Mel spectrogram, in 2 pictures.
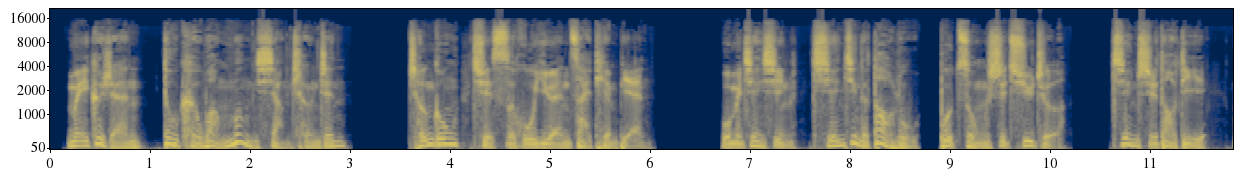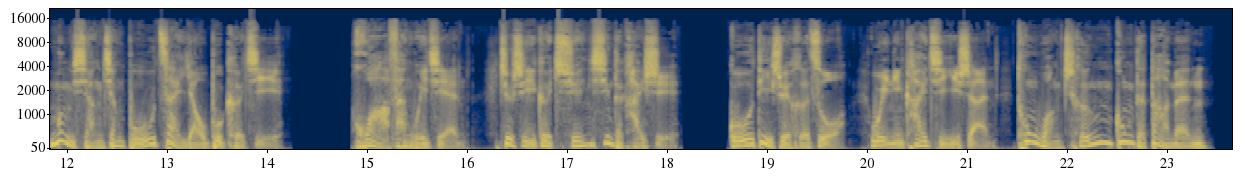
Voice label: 男 宣传广告 形象宣传; 国家税务局

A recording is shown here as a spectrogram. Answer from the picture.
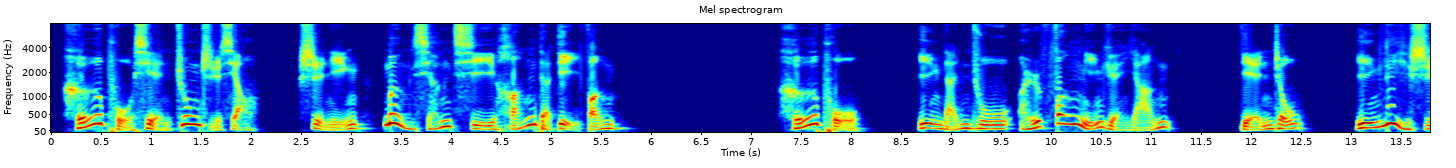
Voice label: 男, 学校宣传; 合浦县中等职业技术学校

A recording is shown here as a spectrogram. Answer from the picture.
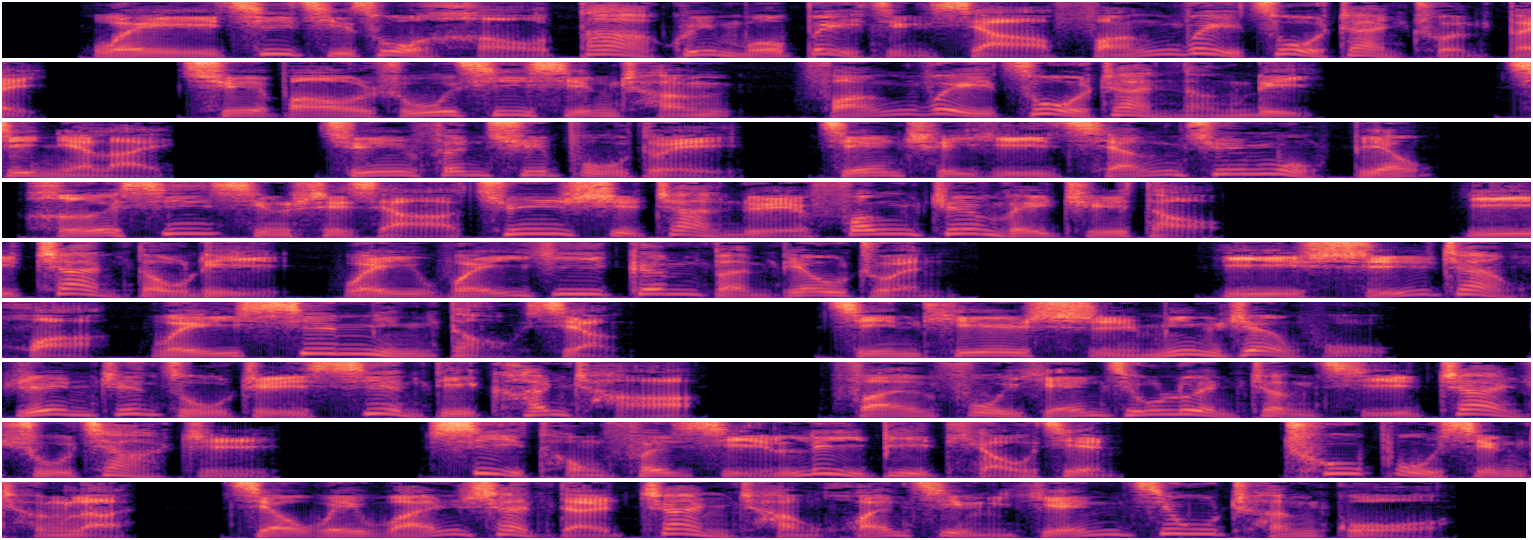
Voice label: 男 部队题材, 国语男声配音 磁性; 男98磁性专题

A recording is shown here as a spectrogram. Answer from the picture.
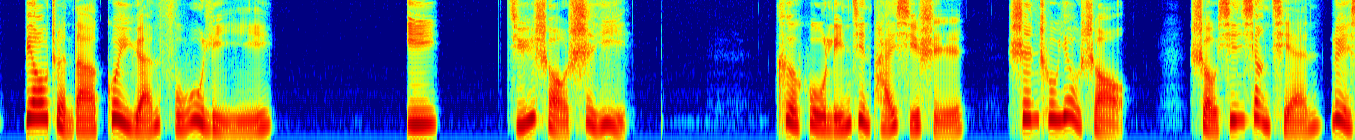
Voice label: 女53 课件 标准的柜员服务礼仪, 国语女声配音; 省台女配

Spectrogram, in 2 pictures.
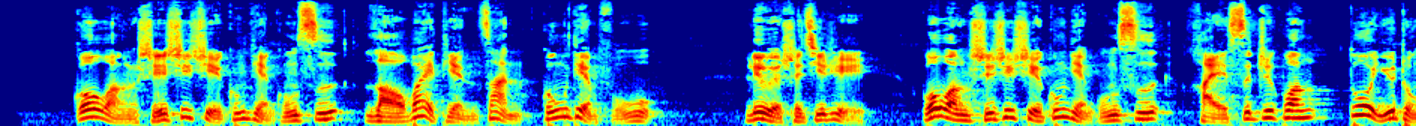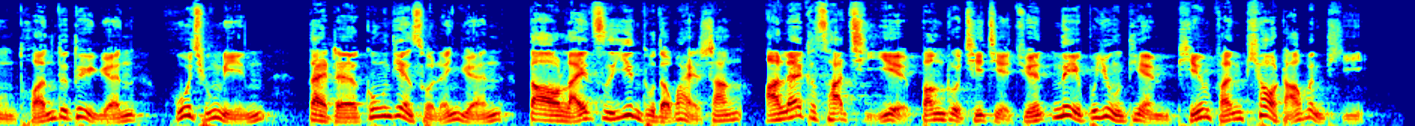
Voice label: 男 新闻, 高音; 国语男声配音; 经济型

